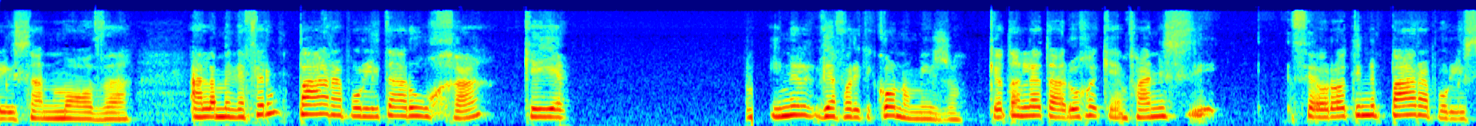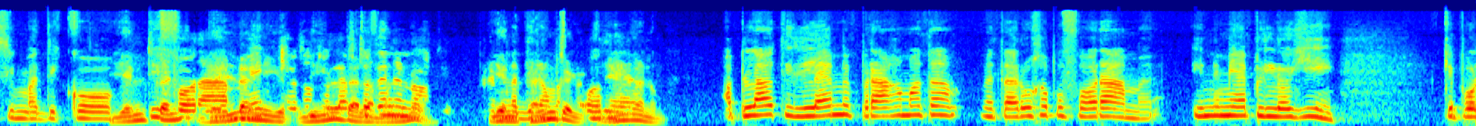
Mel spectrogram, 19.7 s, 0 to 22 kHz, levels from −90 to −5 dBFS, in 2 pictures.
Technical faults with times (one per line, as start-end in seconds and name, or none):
3.73-5.03 long network dropout
5.11-7.61 jitter buffer speed-up
11.11-13.15 speech suppressed in double talk
13.58-14.19 speech suppressed in double talk
14.64-14.72 speech suppressed in double talk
